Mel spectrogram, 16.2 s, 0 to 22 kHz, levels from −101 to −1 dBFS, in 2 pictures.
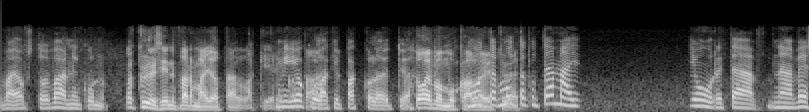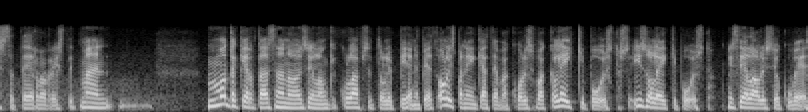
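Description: From 0.5 to 1.24 s a faint delayed copy of the speech trails the original by 182 ms, roughly 30 dB down. This is an echo leak, likely from a far-end loudspeaker whose echo canceller let residual pickup return. Weaker fragments, around 40 dB down, recur at 3.91 s, 5.38 s, 7.24–7.71 s, 8.1–8.28 s, 8.68–8.86 s and 9.17–9.66 s.

At 5.73 s a call audio freeze sets in. The last sound is stretched into a fading synthetic fill for 1.15 s, likely because delayed packets left the jitter buffer empty. At 6.90 s the speech resumes where it stopped, so nothing is lost but a gap is inserted.

From 12.12 s to 16.10 s a jitter buffer speed-up plays the speech at about 122% of normal speed with unchanged pitch. Short pitch-period segments are dropped repeatedly to shed the excess buffered delay, about a second in total. The result sounds hurried within the 8 kHz band of the Opus call path.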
